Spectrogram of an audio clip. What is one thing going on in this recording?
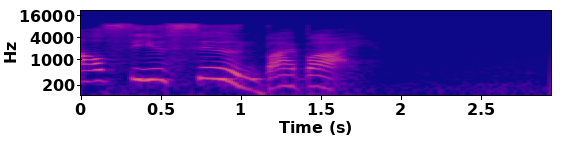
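An older man speaks with animation through a headset microphone.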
